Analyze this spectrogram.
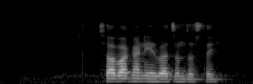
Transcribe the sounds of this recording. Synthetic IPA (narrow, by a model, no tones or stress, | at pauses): sʌbʱakanirbat͡sʌnd͡zʌst̪ʌj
